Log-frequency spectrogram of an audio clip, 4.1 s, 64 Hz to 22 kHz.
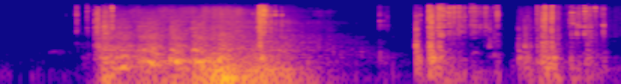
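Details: Ford Mondeo Mk4 1.8 TDCi diesel, hard starting when cold: long ragged cranking with uneven bursts, then repeated stop-start attempts that never catch cleanly; cause not identified.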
